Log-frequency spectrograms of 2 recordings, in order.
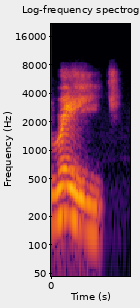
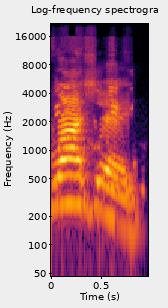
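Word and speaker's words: Rayge: They spell hate H-A-I-G-H-T and rage R-A-Y-G-E. It's height. It's height and Rajay. They say they pronounce it hate and rage, and then they say good luck, kid.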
